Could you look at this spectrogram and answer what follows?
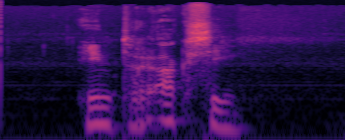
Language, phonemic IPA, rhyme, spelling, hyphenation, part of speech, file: Dutch, /ˌɪn.tərˈɑk.si/, -ɑksi, interactie, in‧ter‧ac‧tie, noun, Nl-interactie.ogg
- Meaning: interaction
